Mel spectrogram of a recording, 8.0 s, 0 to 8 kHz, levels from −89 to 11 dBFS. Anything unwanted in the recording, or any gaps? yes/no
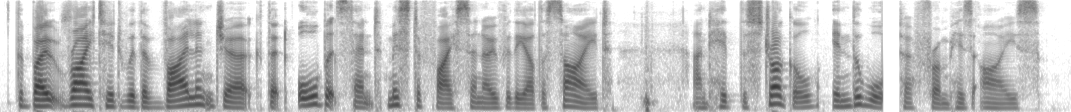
yes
